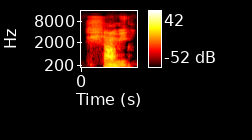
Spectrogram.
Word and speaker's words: স্বামী: হয় হ্যাঁ এবার আসো যদি শব্দের শুরুতে তাহলে বসে তাহলে সেই ব ফলা কখনো উচ্চারিত হয় না তাহলে প্রথমে আমরা আসি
